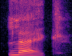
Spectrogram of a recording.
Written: leg

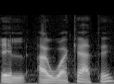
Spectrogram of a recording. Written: avocado

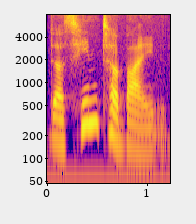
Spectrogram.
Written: hindleg

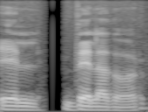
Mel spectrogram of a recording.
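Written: night table

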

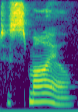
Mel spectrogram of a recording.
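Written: smile

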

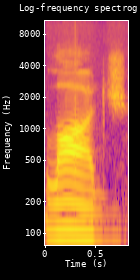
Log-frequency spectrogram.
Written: lodge

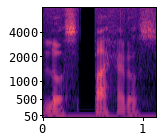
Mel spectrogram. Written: birds

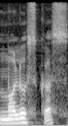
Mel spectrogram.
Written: mollusks

